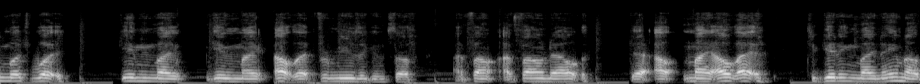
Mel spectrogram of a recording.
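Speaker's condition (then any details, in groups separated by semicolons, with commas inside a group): Cerebral palsy; present from birth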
